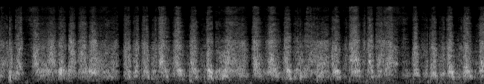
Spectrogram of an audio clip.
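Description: Fingertips and short nails scratch and rub hard and fast across the textured surface of a large, flat, hollow orange Hermès cardboard gift box lid. The result is a dense, continuous rasping with quick, uneven bursts and a papery, hollow resonance around 650 Hz. There is almost no low end and a thin bright hiss on top.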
